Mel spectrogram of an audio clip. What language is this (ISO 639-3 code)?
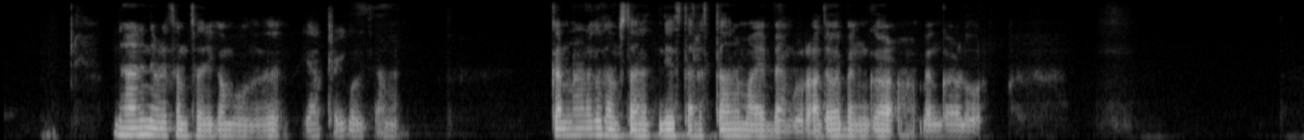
mal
